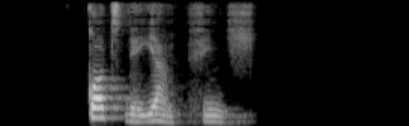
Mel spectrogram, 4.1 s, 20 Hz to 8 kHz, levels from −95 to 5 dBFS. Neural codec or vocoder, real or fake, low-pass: none; real; 7.2 kHz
